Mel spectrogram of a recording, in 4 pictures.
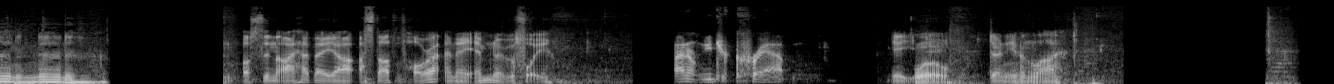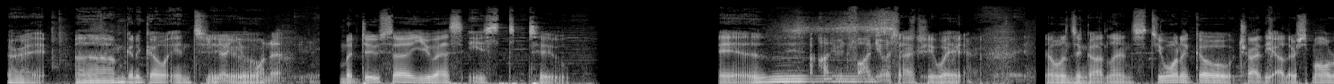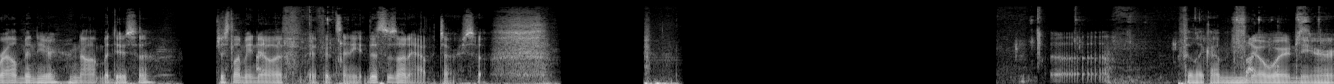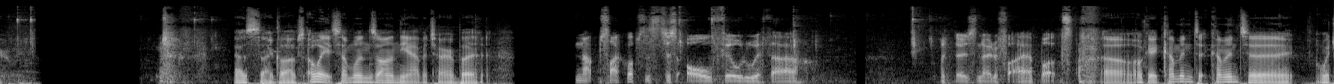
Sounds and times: Speech: 0.0s - 0.9s, 2.2s - 5.6s, 6.8s - 8.0s, 8.9s - 10.8s, 13.4s - 19.1s, 20.6s - 23.1s, 23.8s - 31.6s, 37.2s - 40.2s, 42.4s - 45.0s, 45.8s - 48.2s, 49.4s - 53.3s.

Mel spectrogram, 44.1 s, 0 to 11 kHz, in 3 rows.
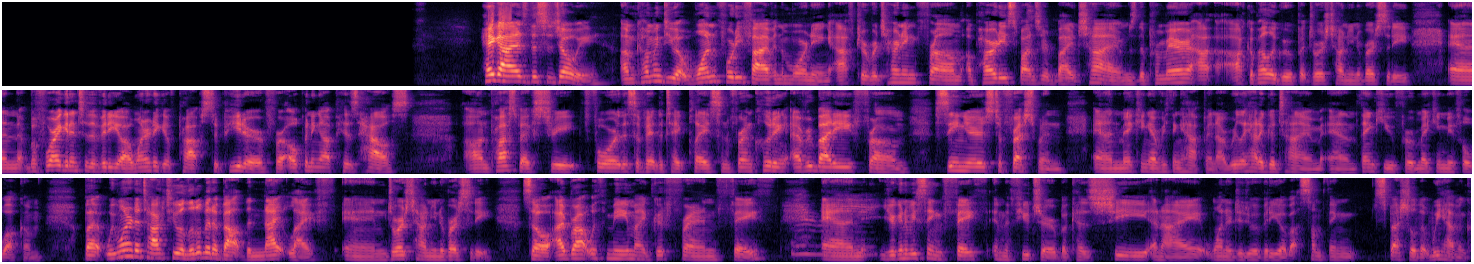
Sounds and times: Speech: 4.8s - 18.8s, 19.4s - 44.0s.

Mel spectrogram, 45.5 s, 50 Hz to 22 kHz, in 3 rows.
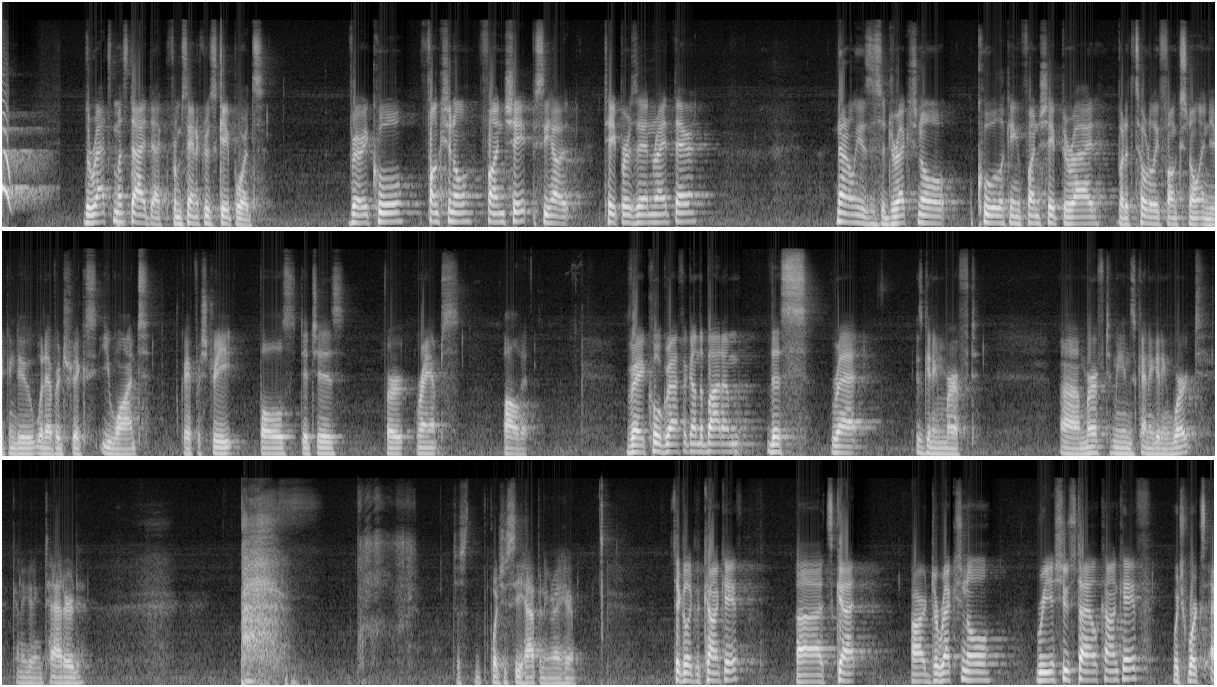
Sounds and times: Speech: 1.0s - 3.4s, 4.3s - 9.0s, 10.4s - 21.9s, 23.0s - 27.4s, 28.4s - 31.5s, 36.0s - 37.6s, 38.7s - 45.4s.

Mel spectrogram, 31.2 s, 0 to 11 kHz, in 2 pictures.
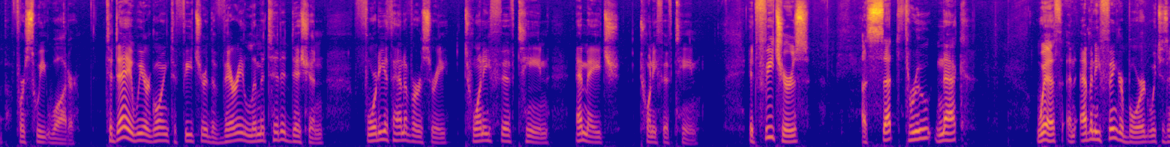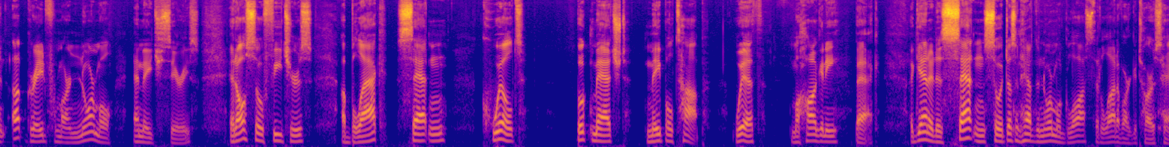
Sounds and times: Speech: 0.0s - 9.4s, 10.0s - 10.8s, 11.5s - 13.0s, 13.8s - 22.7s, 23.3s - 31.1s.

